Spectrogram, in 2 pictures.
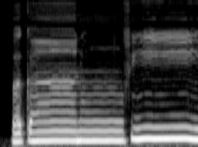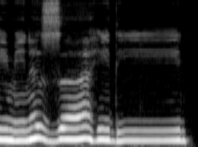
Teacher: وَكَانُوا فِيهِ مِنَ الزَّاهِدِينَ، ظاہر کر کے الف سے پہلے زبر ہے تو حرف مد ہے، کھینچ کے پڑھیں گے ایک الف کے برابر، اور یہ الف اور لام بالکل نہیں پڑھا جائے گا، نون سیدھا لگے گا زا میں، حرف شمسی میں سے ہے یہ دونوں حرف. · یا ساکن سے پہلے زیر ہے تو کھڑے زیر کی طرح کھینچ کے پڑھیں گے یہ بھی، اور یہ تینوں حرف مد ہے، یا ساکن سے پہلے زیر، واو ساکن سے پہلے پیش، الف سے پہلے زبر.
